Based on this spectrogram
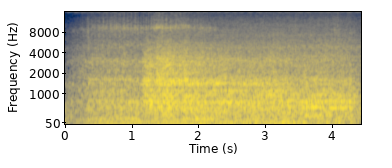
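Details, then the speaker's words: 1999 Chevrolet Corvette C5, high-output V8 front with rear-mounted transmission; even mechanical buzz and light rattle from underneath over steady engine drone, a normal characteristic of this driveline layout, not a problem. "this noise is not an indication of a problem it's a characteristic noise inherent in the driveline configuration of the corvette with a high output v8 engine in the front and a high capacity rear mounted transmission"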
